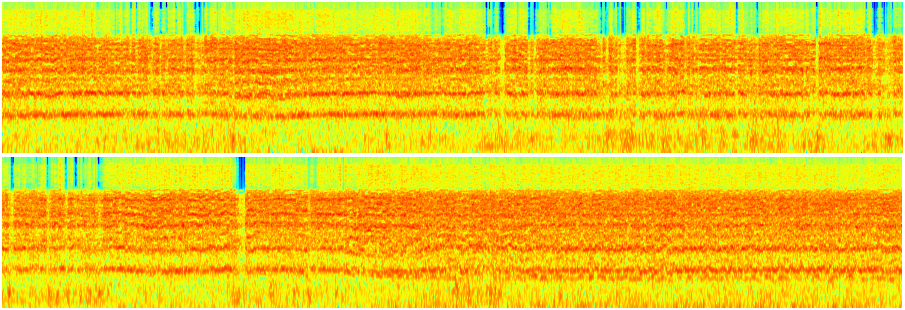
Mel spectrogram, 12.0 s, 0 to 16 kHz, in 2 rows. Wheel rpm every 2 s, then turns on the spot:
230, 230, 230, 230, 210, 190.
none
